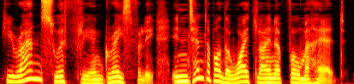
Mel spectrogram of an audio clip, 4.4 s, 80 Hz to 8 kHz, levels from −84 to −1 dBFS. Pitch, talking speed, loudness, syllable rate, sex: 165 Hz, 175 wpm, -18 LUFS, 5.2 syllables/s, male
